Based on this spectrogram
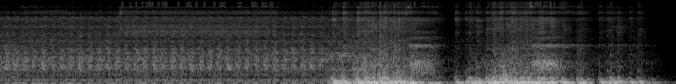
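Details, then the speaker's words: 1969 Chevy C30 tow truck with a 6.0 LS and Hellcat supercharger, first start attempts after the build: a steady cranking whir at about four beats a second winds down each time without firing. Owner thinks the fuel is priming, but it still wouldn't run after many tries. "It's just priming itself. The fuel. Okay, after doing this what felt like a million times, the tow truck still wouldn't run."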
